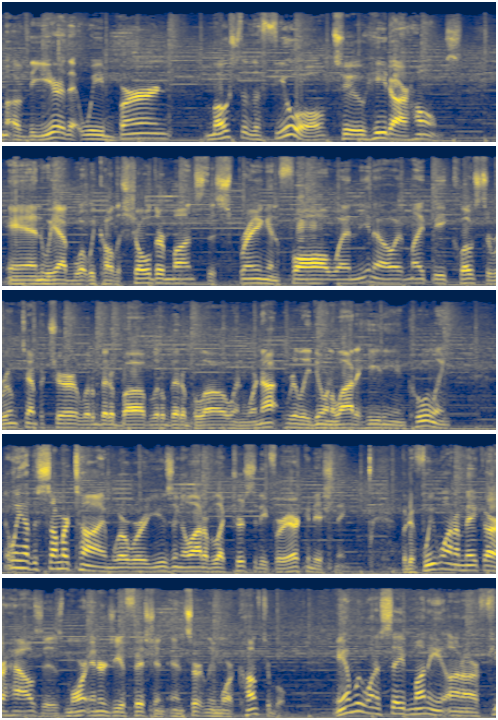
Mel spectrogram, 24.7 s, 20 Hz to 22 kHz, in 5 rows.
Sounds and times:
Music: 0:00.0 - 0:24.7
Speech: 0:00.0 - 0:24.7.

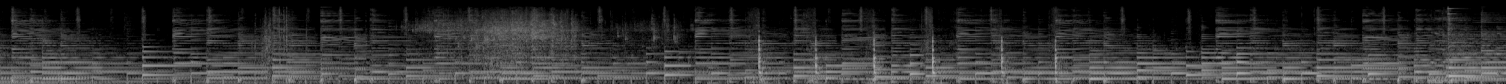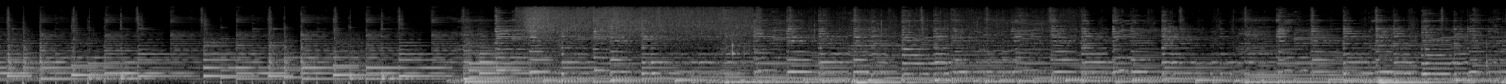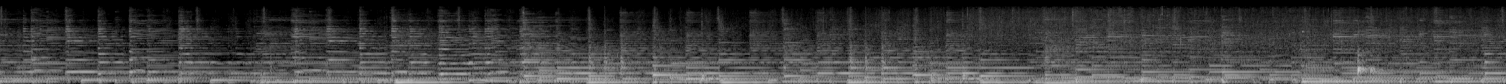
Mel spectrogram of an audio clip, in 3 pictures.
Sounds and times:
Music: 0:00.0 - 0:45.1.

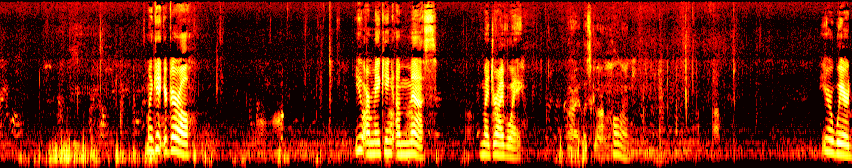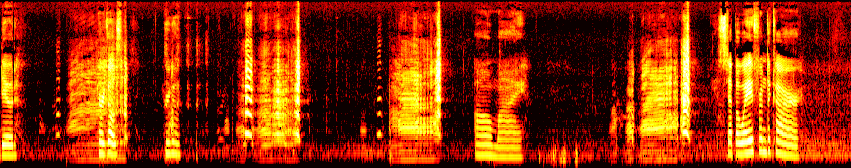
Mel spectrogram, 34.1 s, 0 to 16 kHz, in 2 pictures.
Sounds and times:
Honk: 0:14.2 - 0:14.4, 0:18.2 - 0:19.7, 0:21.5 - 0:23.2, 0:24.2 - 0:26.0, 0:29.2 - 0:31.0.

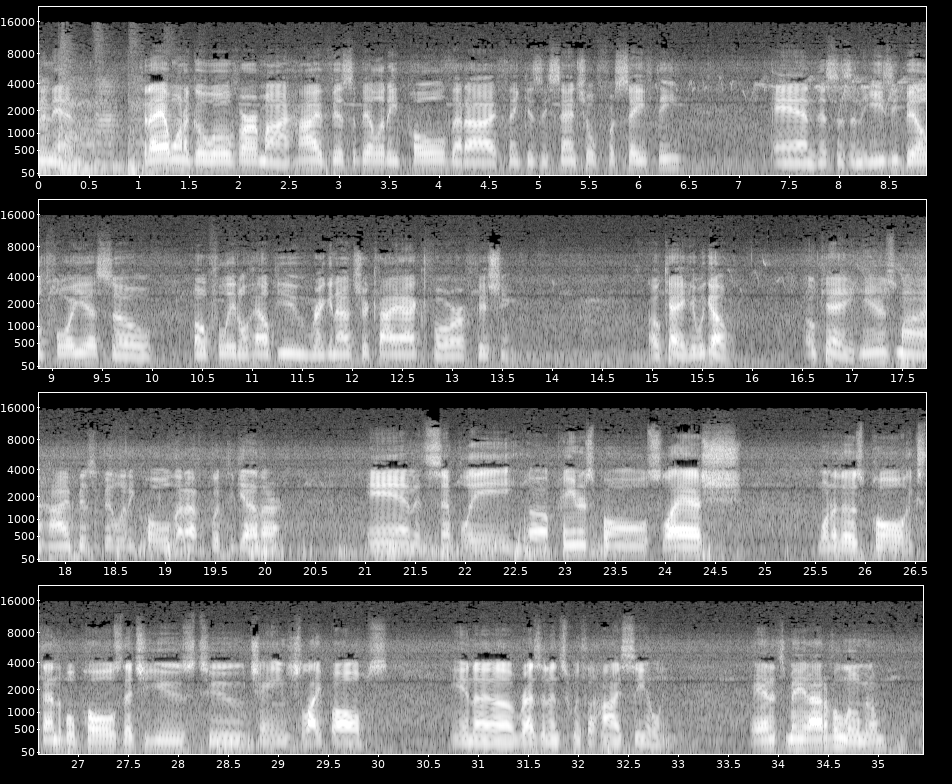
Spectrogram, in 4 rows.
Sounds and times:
Speech: 0:00.0 - 0:06.5, 0:07.3 - 0:13.6, 0:15.0 - 0:15.8, 0:16.5 - 0:20.2, 0:21.0 - 0:24.8, 0:25.5 - 0:33.0, 0:33.7 - 0:35.2.

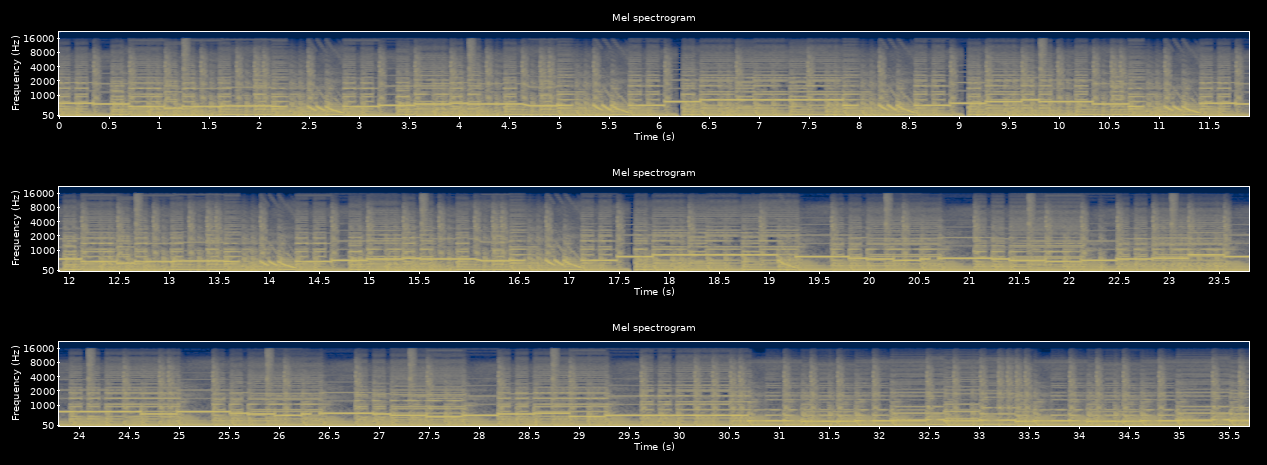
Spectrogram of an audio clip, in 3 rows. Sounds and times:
Music: 0:00.0 - 0:35.7.

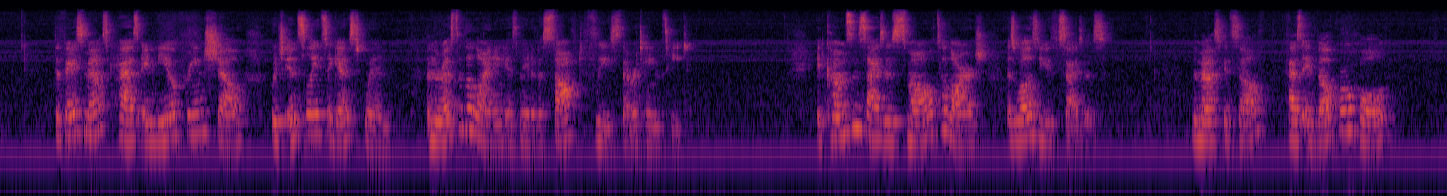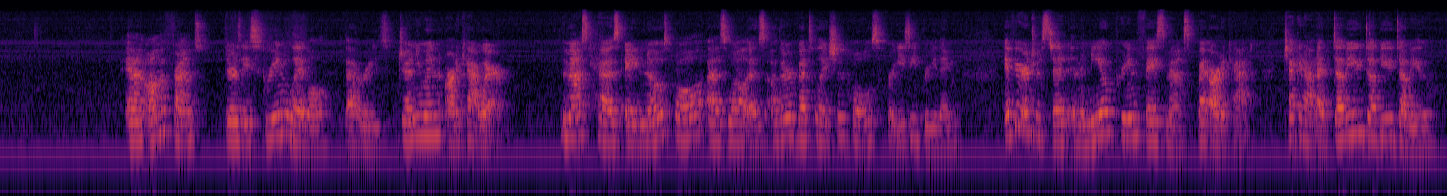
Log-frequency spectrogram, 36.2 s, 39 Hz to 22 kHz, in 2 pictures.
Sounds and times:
Speech: 0:00.7 - 0:08.7, 0:10.2 - 0:13.9, 0:14.9 - 0:17.4, 0:19.6 - 0:24.5, 0:25.1 - 0:36.1.

